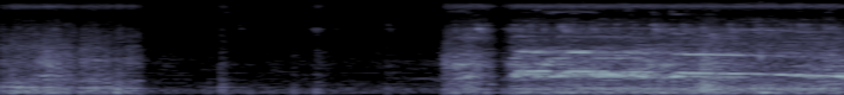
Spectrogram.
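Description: After about a second and a half of near silence, a long drawn animal call starts in the background partway through. It is held on one note and slowly falls in pitch.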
